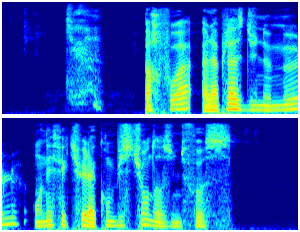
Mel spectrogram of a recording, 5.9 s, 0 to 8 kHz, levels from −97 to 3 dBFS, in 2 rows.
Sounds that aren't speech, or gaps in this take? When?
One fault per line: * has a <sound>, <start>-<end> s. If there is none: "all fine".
* has a sneeze, 0.6-1.0 s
